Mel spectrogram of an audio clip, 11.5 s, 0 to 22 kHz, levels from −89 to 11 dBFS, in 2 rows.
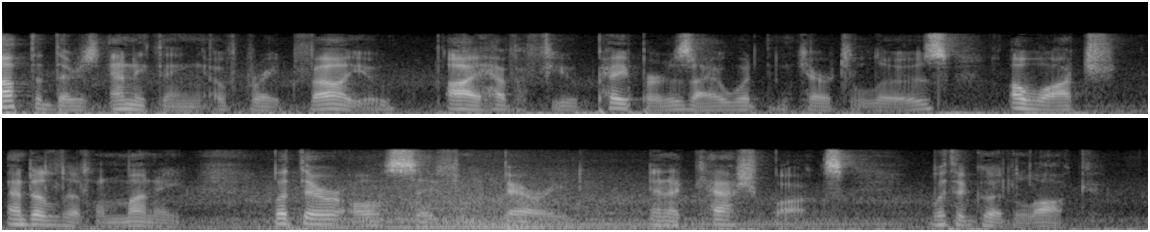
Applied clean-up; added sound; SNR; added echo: none; Car passing by; 13 dB; none.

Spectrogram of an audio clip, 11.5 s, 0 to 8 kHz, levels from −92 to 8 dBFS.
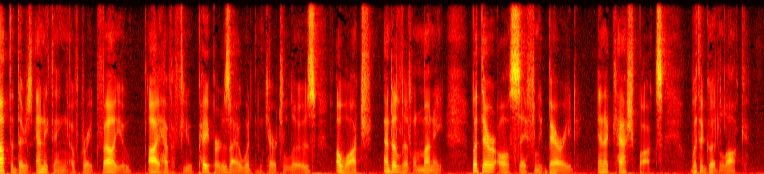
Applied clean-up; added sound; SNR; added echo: none; none; none; none.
